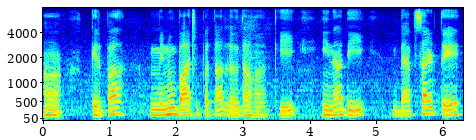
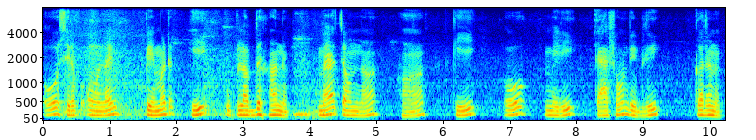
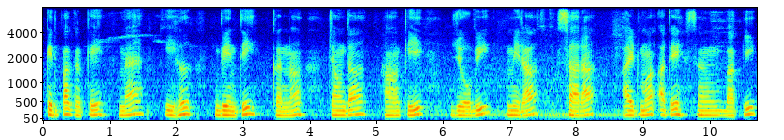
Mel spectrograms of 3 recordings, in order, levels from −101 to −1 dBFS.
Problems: background sounds at intervals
